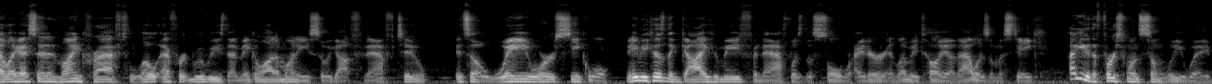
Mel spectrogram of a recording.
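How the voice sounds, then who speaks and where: A man's voice: fairly low pitch, expressive, fairly quick, few pauses, darkish tone. A man giving a casual, opinionated movie review in a wry, sarcastic, conversational way. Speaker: film reviewer and host.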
